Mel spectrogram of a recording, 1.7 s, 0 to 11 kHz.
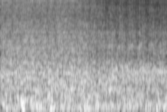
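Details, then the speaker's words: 1991 Toyota FJ80 Land Cruiser; rapid, harsh clicking only when turning left, louder under throttle, from a dry, worn left front birfield (CV) joint, temporarily fixed by regreasing. "now this noise only occurs when i turn my wheel to the left so i know it has to do with one of my joints on my left side of my axle"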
